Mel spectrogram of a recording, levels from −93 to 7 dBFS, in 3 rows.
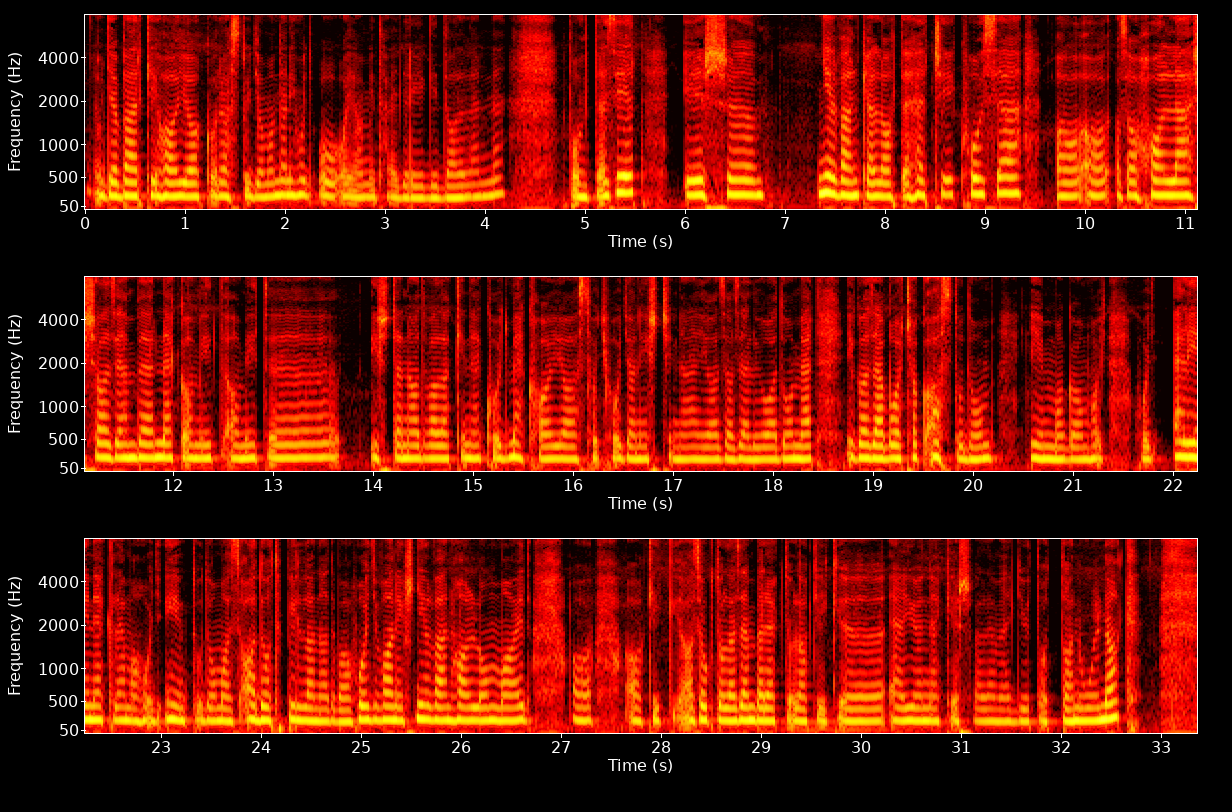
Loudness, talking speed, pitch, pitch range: -23 LUFS, 145 wpm, 205 Hz, 195-215 Hz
